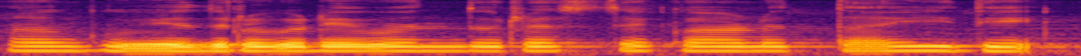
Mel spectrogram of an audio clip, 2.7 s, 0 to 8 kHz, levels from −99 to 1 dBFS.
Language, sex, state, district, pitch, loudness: Kannada, female, Karnataka, Bidar, 195 Hz, -14 LUFS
